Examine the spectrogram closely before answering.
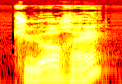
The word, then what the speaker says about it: tu aurais: Tu aurais, same thing here, final S not pronounced.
